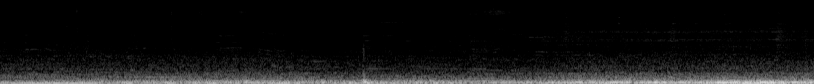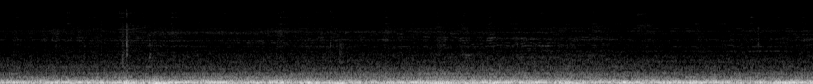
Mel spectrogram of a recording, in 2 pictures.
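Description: Low rumble of road and engine noise inside a moving car's cabin, growing louder about six seconds in.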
